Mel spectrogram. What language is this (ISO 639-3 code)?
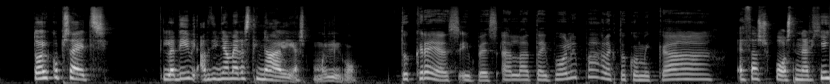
ell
